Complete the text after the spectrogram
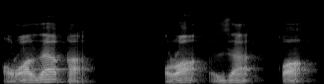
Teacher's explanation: را کے اوپر چونکہ فتح ہے اس لیے را مفخم موٹا اور پر کر کے ادا ہوگا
